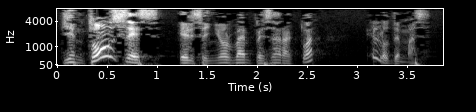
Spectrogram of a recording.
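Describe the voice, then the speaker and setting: A male pastor preaching a sermon, animated and often calling out to his listeners. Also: on the high side, normal speed, slightly rough, no room sound, muffled recording.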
